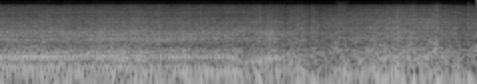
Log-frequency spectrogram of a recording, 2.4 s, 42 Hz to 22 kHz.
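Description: A Harley-Davidson Street Rod 750 engine with stock exhaust drones steadily at cruising speed, its low exhaust hum loud and constant, mixed with road and wind rush.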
